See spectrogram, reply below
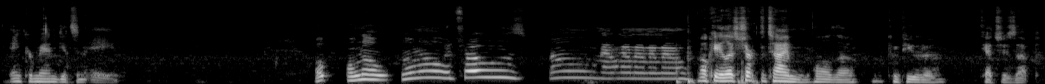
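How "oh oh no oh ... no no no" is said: much higher, strained oh no; real dismay. Real, not acted. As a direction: panic as the screen freezes. Computer freezes mid-video.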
